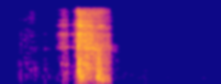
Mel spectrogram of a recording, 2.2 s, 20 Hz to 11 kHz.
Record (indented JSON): {
  "three_cough_length": "2.2 s",
  "three_cough_amplitude": 25615,
  "three_cough_signal_mean_std_ratio": 0.24,
  "survey_phase": "beta (2021-08-13 to 2022-03-07)",
  "age": "65+",
  "gender": "Female",
  "wearing_mask": "No",
  "symptom_cough_any": true,
  "smoker_status": "Never smoked",
  "respiratory_condition_asthma": true,
  "respiratory_condition_other": false,
  "recruitment_source": "REACT",
  "submission_delay": "2 days",
  "covid_test_result": "Negative",
  "covid_test_method": "RT-qPCR",
  "influenza_a_test_result": "Negative",
  "influenza_b_test_result": "Negative"
}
